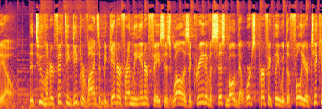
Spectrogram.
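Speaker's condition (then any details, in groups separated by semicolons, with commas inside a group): No condition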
